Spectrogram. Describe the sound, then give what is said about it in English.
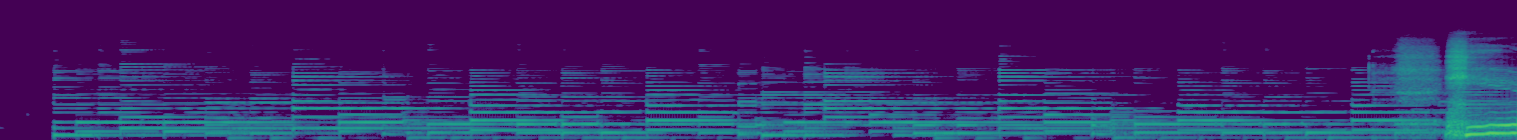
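A recorded worship song intro plays: layered, sustained instrumental chords shift steadily at an even loudness with no singing, then swell into a sudden louder, brighter burst in the final second. “That's what this song is all about. So let's listen, and if you're comfortable, sing along”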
